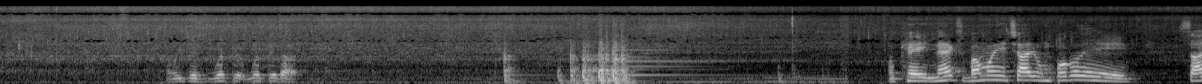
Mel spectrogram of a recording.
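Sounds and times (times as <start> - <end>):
food sizzling in oil: 0.0 - 12.0
metal clanks with ringing: 5.0 - 7.4.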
